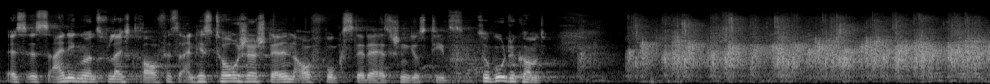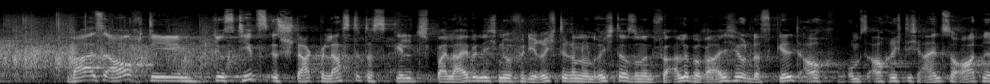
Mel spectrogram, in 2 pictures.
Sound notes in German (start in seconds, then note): 6.2 Beifall CDU und BÜNDNIS 90/DIE GRÜNEN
